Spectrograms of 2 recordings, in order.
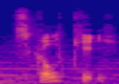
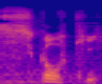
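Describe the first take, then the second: First: It is said as two separate words. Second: It is run together as one word. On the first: It names a key shaped like a skull. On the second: It sounds like an adjective for acting shifty.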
